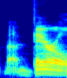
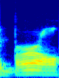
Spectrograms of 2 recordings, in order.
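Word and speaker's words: Beryl: of the Season uh this is Barrel or Burl Barrel is how you say it but I want to say Burl all the time anyway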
